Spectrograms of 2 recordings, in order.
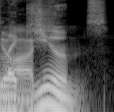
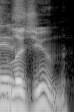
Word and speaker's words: legumes: I thought it was leum no it's legumes legum it's a hard G yes I thought it was legens it's not I've never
